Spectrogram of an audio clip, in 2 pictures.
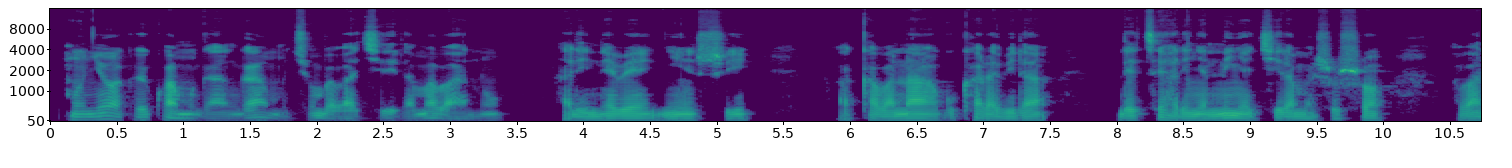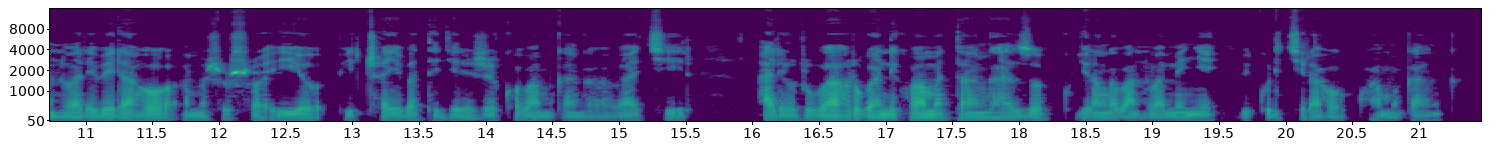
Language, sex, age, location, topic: Kinyarwanda, male, 25-35, Kigali, health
